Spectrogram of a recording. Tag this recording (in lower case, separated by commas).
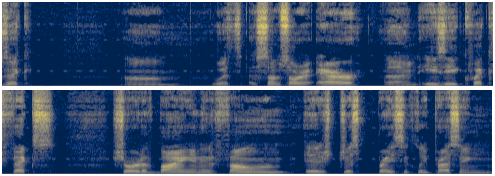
speech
